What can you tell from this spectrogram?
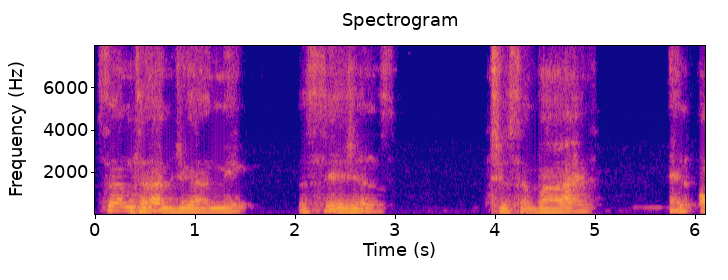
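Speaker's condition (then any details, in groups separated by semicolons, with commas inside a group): ALS; hoarse voice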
